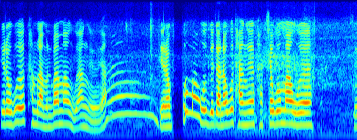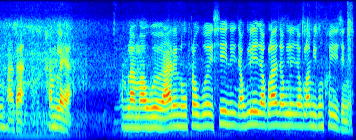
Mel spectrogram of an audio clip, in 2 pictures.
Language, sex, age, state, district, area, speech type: Bodo, female, 60+, Assam, Chirang, rural, spontaneous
